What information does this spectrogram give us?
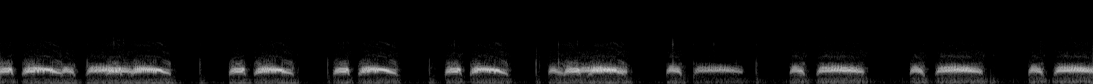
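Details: A spotted dove serving as a trapping decoy repeats soft, low coo phrases, a quick note leading into a longer hum, roughly once per second over a long run.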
